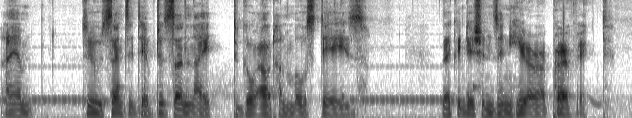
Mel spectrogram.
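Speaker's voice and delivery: throaty shadow voice. Speaker voicing Krobus's lines to a visitor, low throaty Krobus voice. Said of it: "low like way back in the throat".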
